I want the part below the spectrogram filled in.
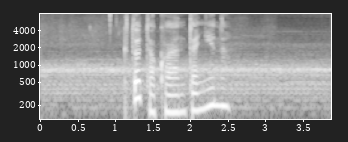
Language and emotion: Russian, neutral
